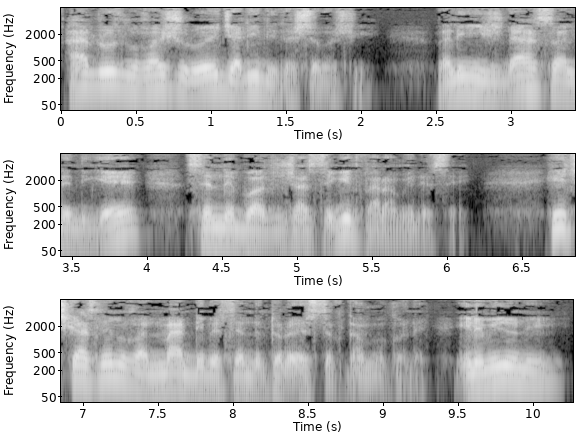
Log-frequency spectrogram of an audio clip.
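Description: A man voicing a cold, measured woman who speaks firmly and without mercy, in an audiobook reading. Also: deep voice, big pitch swings, vocal fry, mellow, breathy edge, dry recording, studio quality, heavily acted. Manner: measured, firm, unyielding. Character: cold, measured estranged wife.

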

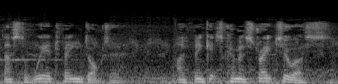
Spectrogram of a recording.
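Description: A man's voice: medium pitch, normal speed, over music, close to an everyday voice. A man playing a dutiful, plain-spoken army sergeant giving reports in an audio drama. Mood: puzzled.

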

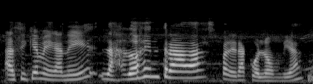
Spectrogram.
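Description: Panamanian lady guest, slightly high voice, tells stories acting out every voice. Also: a little fast, music in the background. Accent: Panamanian Spanish. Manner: animated, acts out voices in her stories. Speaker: podcast guest. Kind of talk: casual storytelling chat.

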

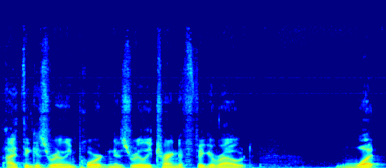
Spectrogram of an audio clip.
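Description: Man, very low voice, casual podcast co-host, rambling chat, restarts sentences. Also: flat delivery, a little fast, a little mellow.

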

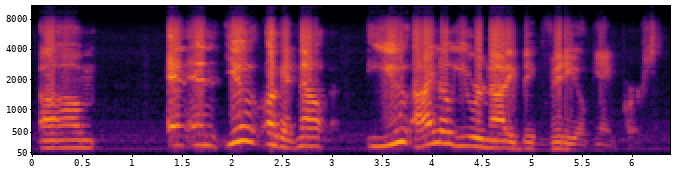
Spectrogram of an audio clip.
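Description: Easygoing podcast co-host, lively pitch. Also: male voice, unhurried. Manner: relaxed, hesitant, trails off with restarts. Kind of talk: casual chat.

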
